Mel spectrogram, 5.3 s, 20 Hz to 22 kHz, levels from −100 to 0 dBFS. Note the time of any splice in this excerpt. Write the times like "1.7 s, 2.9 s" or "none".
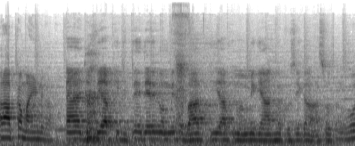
1.0 s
